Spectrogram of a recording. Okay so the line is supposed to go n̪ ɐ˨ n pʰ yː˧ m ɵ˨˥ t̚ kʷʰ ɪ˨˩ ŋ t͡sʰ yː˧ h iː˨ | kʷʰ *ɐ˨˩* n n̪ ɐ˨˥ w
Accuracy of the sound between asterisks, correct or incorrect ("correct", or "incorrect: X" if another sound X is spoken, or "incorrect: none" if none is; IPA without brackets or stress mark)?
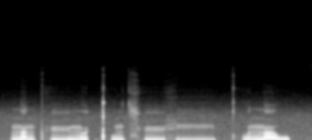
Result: incorrect: ɐ˨˥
